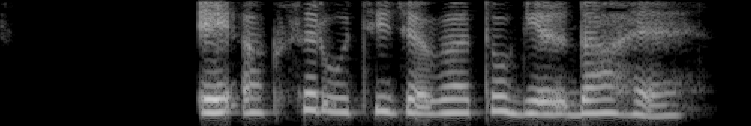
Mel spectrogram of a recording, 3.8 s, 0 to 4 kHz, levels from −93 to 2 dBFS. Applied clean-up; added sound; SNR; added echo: none; none; none; none.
